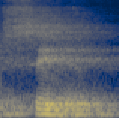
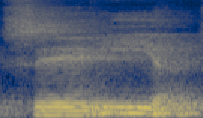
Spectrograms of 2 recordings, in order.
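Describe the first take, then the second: First: "seria" short and falling, stress on SE, ria as one glide: SE-rja; two-syllable seria. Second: "sería" stretched very slowly, stressed í split from the a: se-RÍ-a; three-syllable sería. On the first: Teacher finishing the contrast for students, short SE-rja. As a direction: say "seria" fast with the diphthong held together. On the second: Teacher repeating the hiatus for students, very slow se-RÍ-a. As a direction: linger on the í of "sería" to make the hiatus obvious. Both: Shown as a demonstration. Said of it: "fijaos la diferencia".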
